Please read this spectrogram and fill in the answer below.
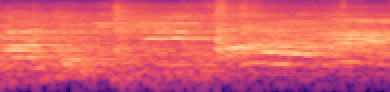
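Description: Skateboard hitting hard on a skatepark course: a sharp knock at the start and another about a second and a half in, with voices shouting and a falling shout right after the second knock.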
